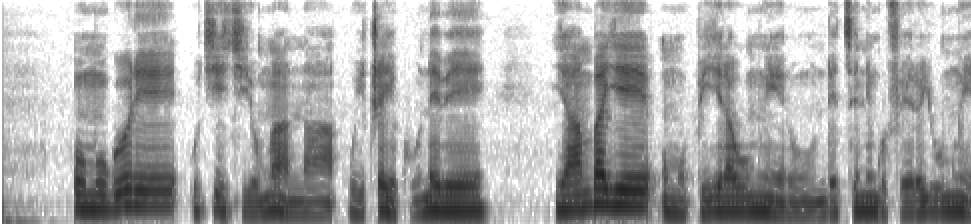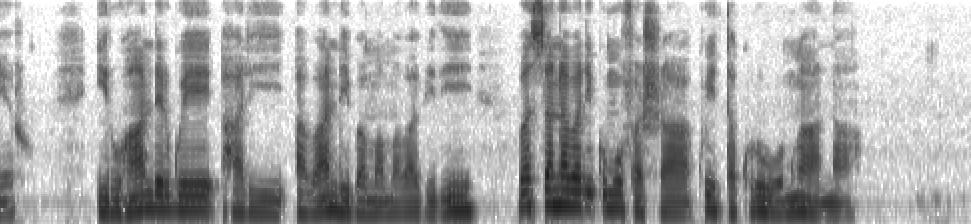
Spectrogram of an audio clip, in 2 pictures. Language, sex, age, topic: Kinyarwanda, male, 25-35, health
